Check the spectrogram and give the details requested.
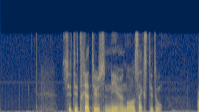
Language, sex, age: Norwegian, male, 23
